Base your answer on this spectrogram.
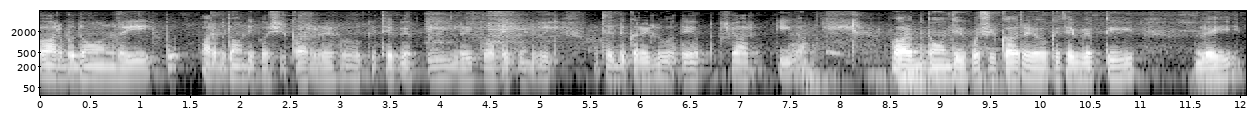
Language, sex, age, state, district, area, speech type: Punjabi, male, 18-30, Punjab, Hoshiarpur, rural, spontaneous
